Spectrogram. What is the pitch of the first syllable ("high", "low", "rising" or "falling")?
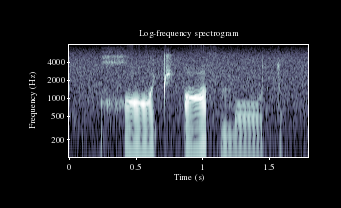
low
